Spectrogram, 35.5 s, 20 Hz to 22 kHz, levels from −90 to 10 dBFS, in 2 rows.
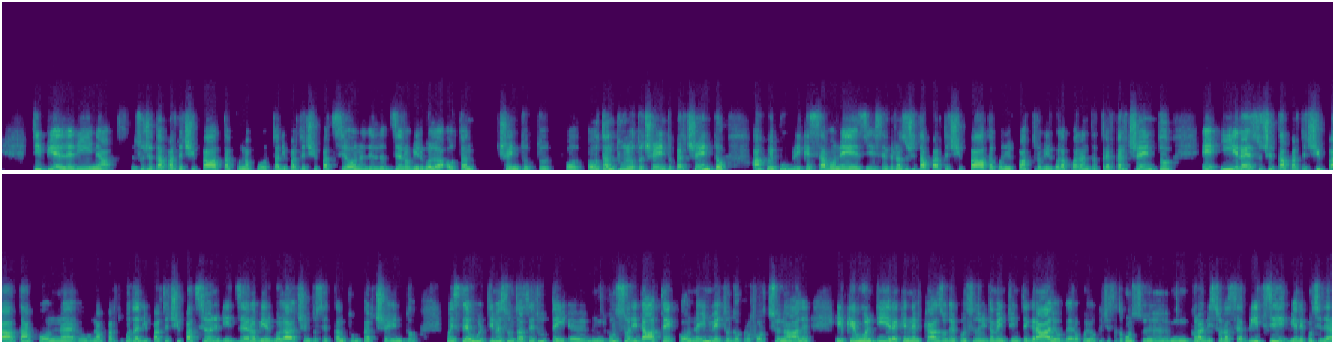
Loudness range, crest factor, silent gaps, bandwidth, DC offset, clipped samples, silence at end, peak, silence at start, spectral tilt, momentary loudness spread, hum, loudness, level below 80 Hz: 3 LU; 18 dB; 6.49-6.59 s; 8.6 kHz; under 0.1%; under 0.1%; 0 s; -8 dBFS; 0.05 s; -4 dB/octave; 9 LU; none; -26 LUFS; -74 dBFS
